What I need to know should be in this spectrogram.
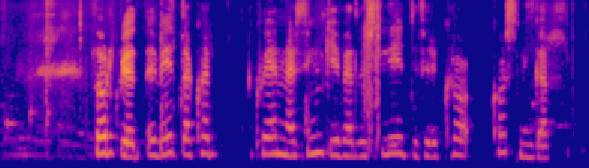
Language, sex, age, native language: Icelandic, female, 12, Icelandic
